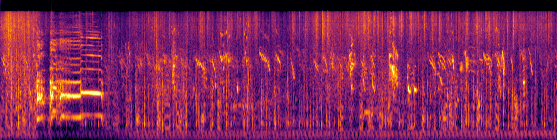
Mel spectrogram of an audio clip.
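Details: Chicks at a rural chicken farm: a loud, clear drawn-out adult call opens, then dense rapid high peeping from many chicks continues over a low hum.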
